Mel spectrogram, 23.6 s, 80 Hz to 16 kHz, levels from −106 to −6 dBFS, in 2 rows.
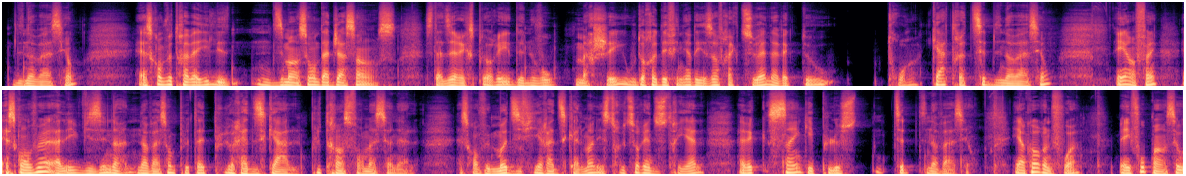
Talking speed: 155 wpm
